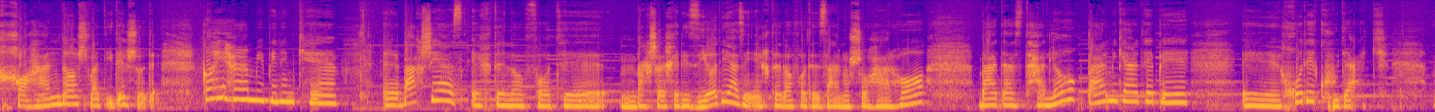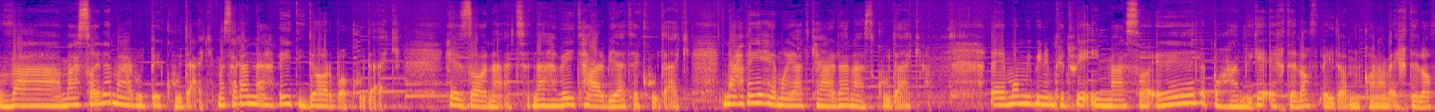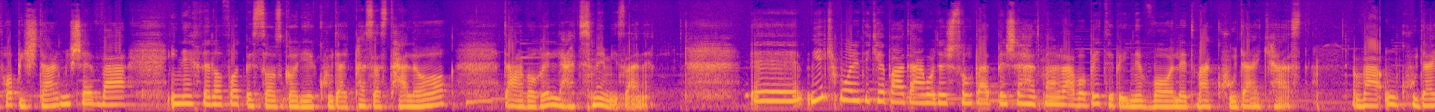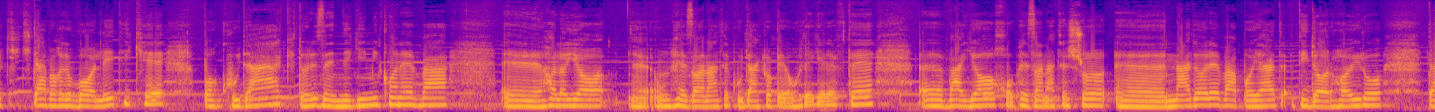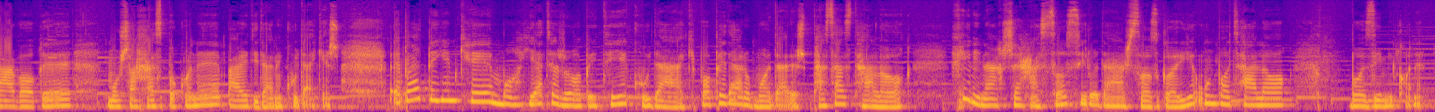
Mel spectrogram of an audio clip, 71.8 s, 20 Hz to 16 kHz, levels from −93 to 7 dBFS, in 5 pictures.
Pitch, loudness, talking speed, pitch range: 175 Hz, -13 LUFS, 130 wpm, 155-210 Hz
